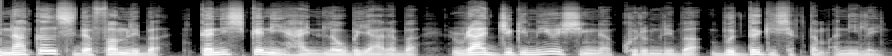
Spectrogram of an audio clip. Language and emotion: Manipuri, neutral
